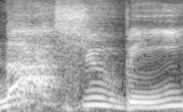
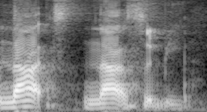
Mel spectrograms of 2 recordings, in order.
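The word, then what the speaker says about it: Noxubee: It's not Knox Knox. What is it? It's Noxu. You got to put shoe in there.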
